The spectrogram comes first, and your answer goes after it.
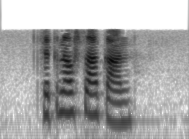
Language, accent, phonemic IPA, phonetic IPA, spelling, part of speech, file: Armenian, Eastern Armenian, /d͡zəknoɾsɑˈkɑn/, [d͡zəknoɾsɑkɑ́n], ձկնորսական, adjective, Hy-ձկնորսական.ogg
- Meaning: fishing; piscatory, piscatorial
